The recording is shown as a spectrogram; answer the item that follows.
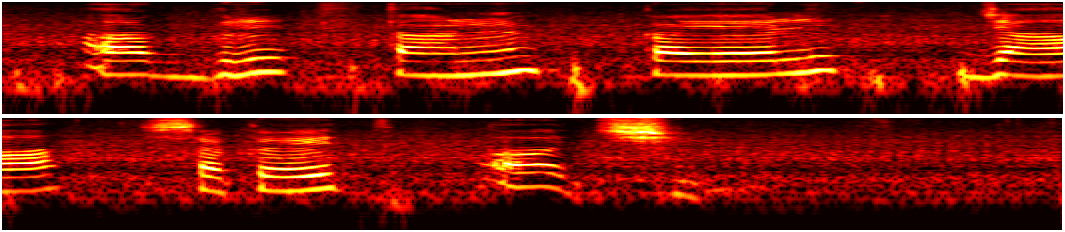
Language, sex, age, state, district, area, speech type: Maithili, female, 60+, Bihar, Madhubani, rural, read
